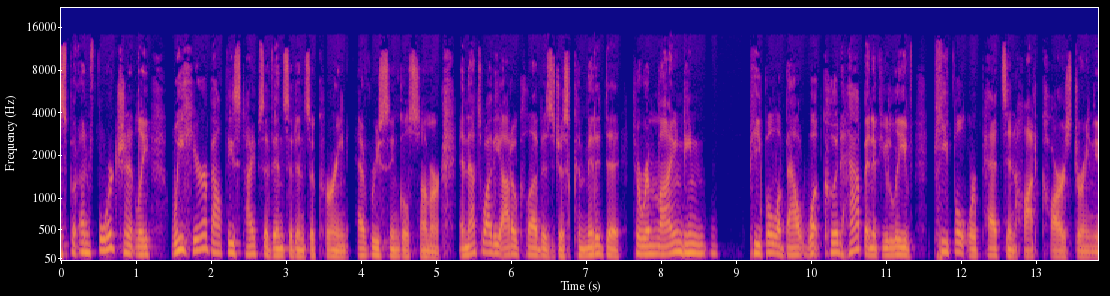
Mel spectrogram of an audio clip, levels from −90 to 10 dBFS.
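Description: Nothing stood out on listening to this speech recording.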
